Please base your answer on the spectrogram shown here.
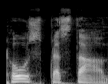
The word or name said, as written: ठोस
